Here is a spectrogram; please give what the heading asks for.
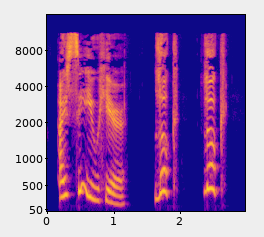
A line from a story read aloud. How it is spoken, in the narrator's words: cried she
